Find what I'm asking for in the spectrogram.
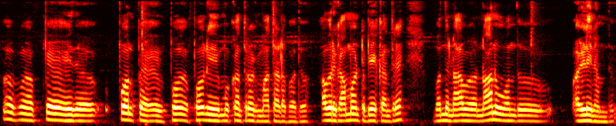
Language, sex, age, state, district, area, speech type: Kannada, male, 45-60, Karnataka, Chitradurga, rural, spontaneous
